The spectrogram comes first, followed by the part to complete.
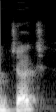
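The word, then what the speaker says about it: judge: और वर्ड लिखना हो जज देखो डी तो साइलेंट है इसके लिए कुछ बनेगा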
